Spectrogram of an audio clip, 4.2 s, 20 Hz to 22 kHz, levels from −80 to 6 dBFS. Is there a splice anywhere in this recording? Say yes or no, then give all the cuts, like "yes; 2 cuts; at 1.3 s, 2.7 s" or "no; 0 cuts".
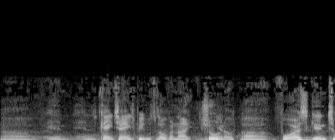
yes; 3 cuts; at 1.2 s, 1.9 s, 2.9 s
